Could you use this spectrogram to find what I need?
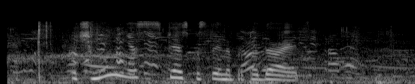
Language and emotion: Russian, neutral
